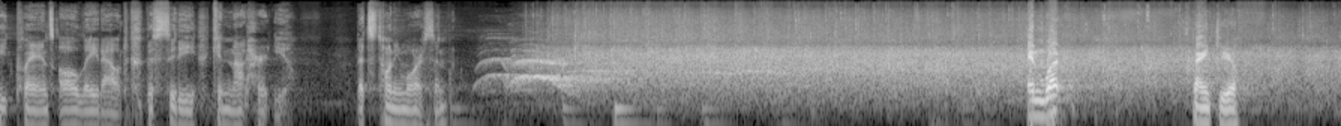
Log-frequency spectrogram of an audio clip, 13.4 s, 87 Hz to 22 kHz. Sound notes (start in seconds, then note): 5.1 applause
